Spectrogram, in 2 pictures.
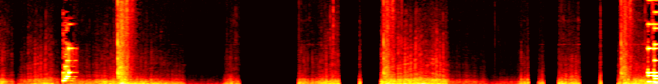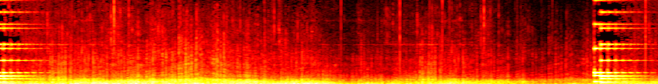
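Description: A ball rolls along with a low rumble.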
